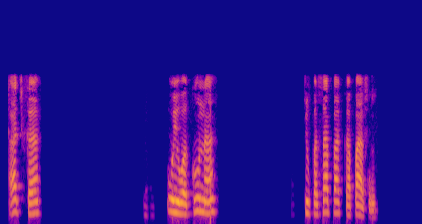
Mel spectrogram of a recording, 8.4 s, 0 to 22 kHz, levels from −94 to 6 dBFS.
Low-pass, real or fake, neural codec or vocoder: 5.4 kHz; real; none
